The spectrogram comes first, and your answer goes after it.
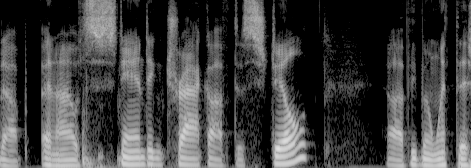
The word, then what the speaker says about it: De Stijl: an outstanding track off distill. If you've been with this show, you know that I've hummed and hawed between pronouncing it distile or distill the Dutch sounding way.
